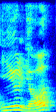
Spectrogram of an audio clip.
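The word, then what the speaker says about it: 이을 련: 련은 연이라고도 발음하니까 주의해 주세요. 이을연, 이을연입니다.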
